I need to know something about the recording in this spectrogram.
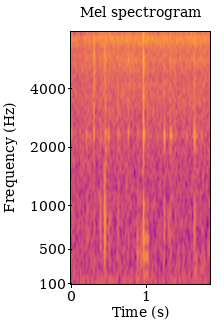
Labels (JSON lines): {"label": "ambient", "recorder": "HydroMoth"}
